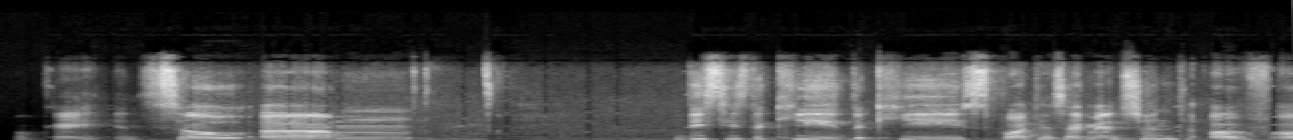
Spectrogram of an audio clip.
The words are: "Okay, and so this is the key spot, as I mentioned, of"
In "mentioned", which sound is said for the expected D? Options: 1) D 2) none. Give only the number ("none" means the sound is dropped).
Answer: 1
